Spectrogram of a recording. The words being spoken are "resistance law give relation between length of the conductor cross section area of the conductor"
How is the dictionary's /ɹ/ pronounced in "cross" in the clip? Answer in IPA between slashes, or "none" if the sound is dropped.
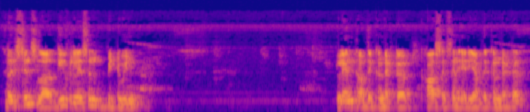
none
